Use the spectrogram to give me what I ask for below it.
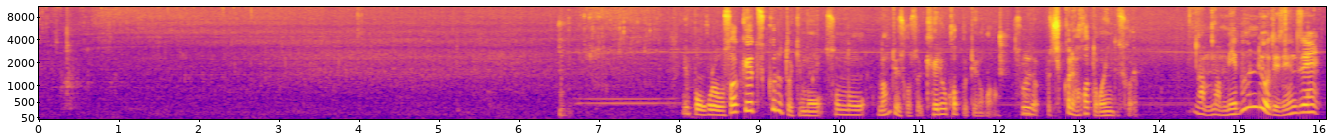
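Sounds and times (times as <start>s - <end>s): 
soda water poured into a highball glass fizzing: 0.0s - 16.0s
faint sustained tone: 6.7s - 16.0s
speech: 8.0s - 16.0s.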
